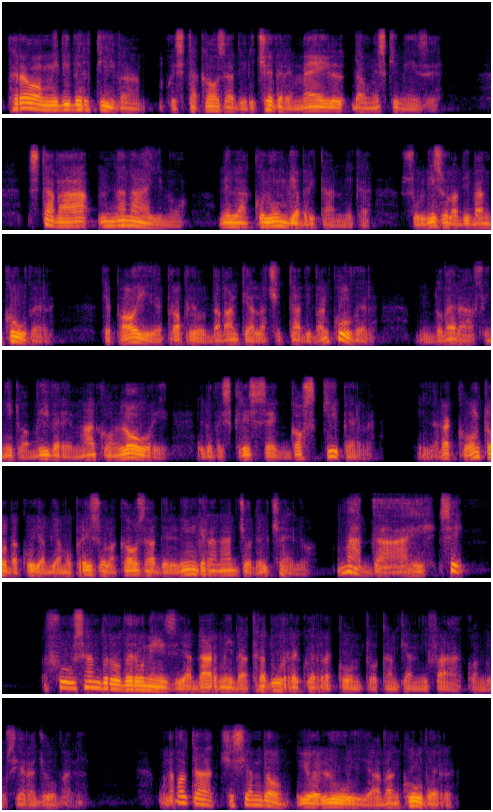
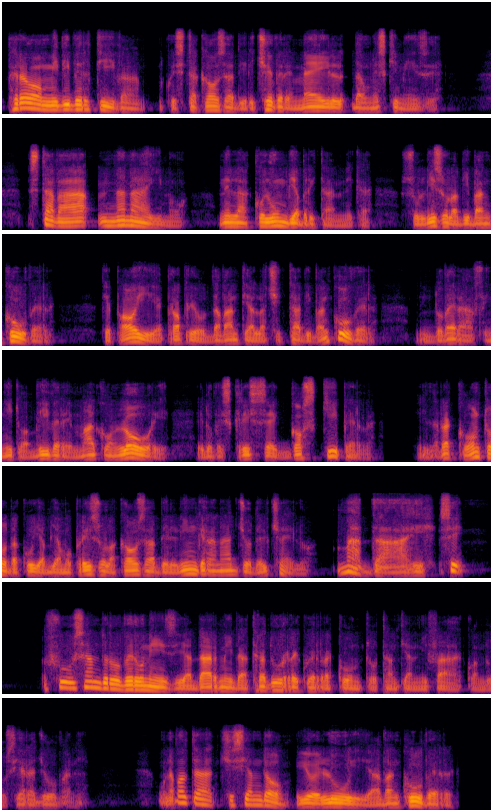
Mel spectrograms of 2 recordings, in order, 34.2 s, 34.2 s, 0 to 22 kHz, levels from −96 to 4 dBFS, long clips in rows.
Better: second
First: garbled, watery; badly; nothing above 7.5 kHz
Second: garbled, watery; slightly; nothing above 7.5 kHz

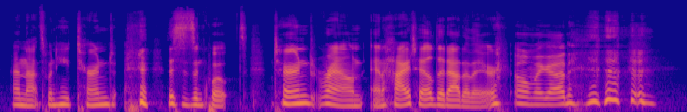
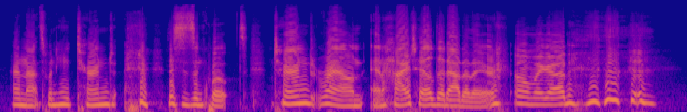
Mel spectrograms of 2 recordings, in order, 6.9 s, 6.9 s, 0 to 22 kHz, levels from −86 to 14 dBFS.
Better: first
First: none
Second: distortion; heavy; 7 dB below the speech

